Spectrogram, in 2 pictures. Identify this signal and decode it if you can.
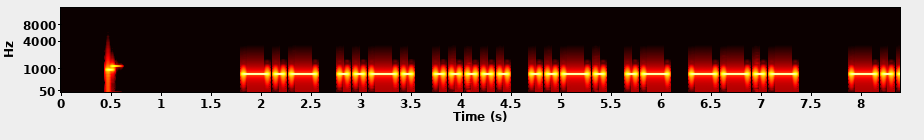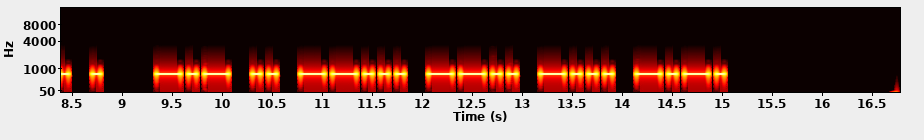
Morse code, heard as a keyed tone, about 16 wpm, 700 Hz. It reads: KF5FAQ DE KI7ZBC
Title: USA Callsign DE Callsign 15wpm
